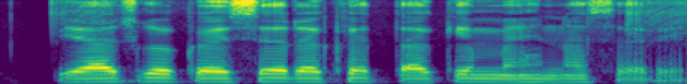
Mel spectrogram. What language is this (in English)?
Magahi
